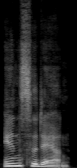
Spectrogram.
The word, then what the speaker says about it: NSITEN: Robert says the acronym NSITEN is a Mi'kmaq word pronounced NSITEN, which means we want you to understand.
